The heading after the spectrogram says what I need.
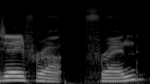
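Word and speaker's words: AJ Freund: AJ Friend. That's how it's pronounced.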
